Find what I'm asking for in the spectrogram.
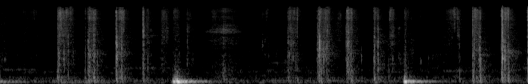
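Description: Tarot cards being shuffled by hand, a run of crisp riffling flutters and soft slaps close up, with a couple of heavier thumps as the deck is squared, quiet and alone with no talk.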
